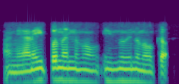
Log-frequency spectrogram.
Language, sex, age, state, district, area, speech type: Malayalam, male, 18-30, Kerala, Thiruvananthapuram, rural, conversation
